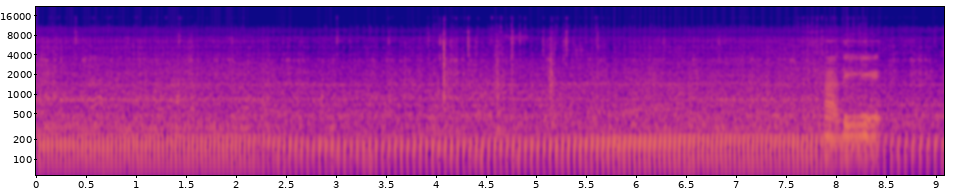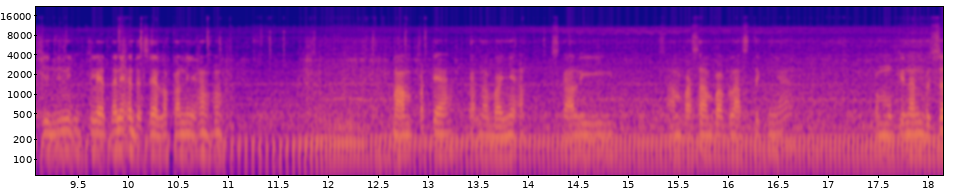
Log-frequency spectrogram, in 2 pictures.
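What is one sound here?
A motorcycle engine drones steadily close by.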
